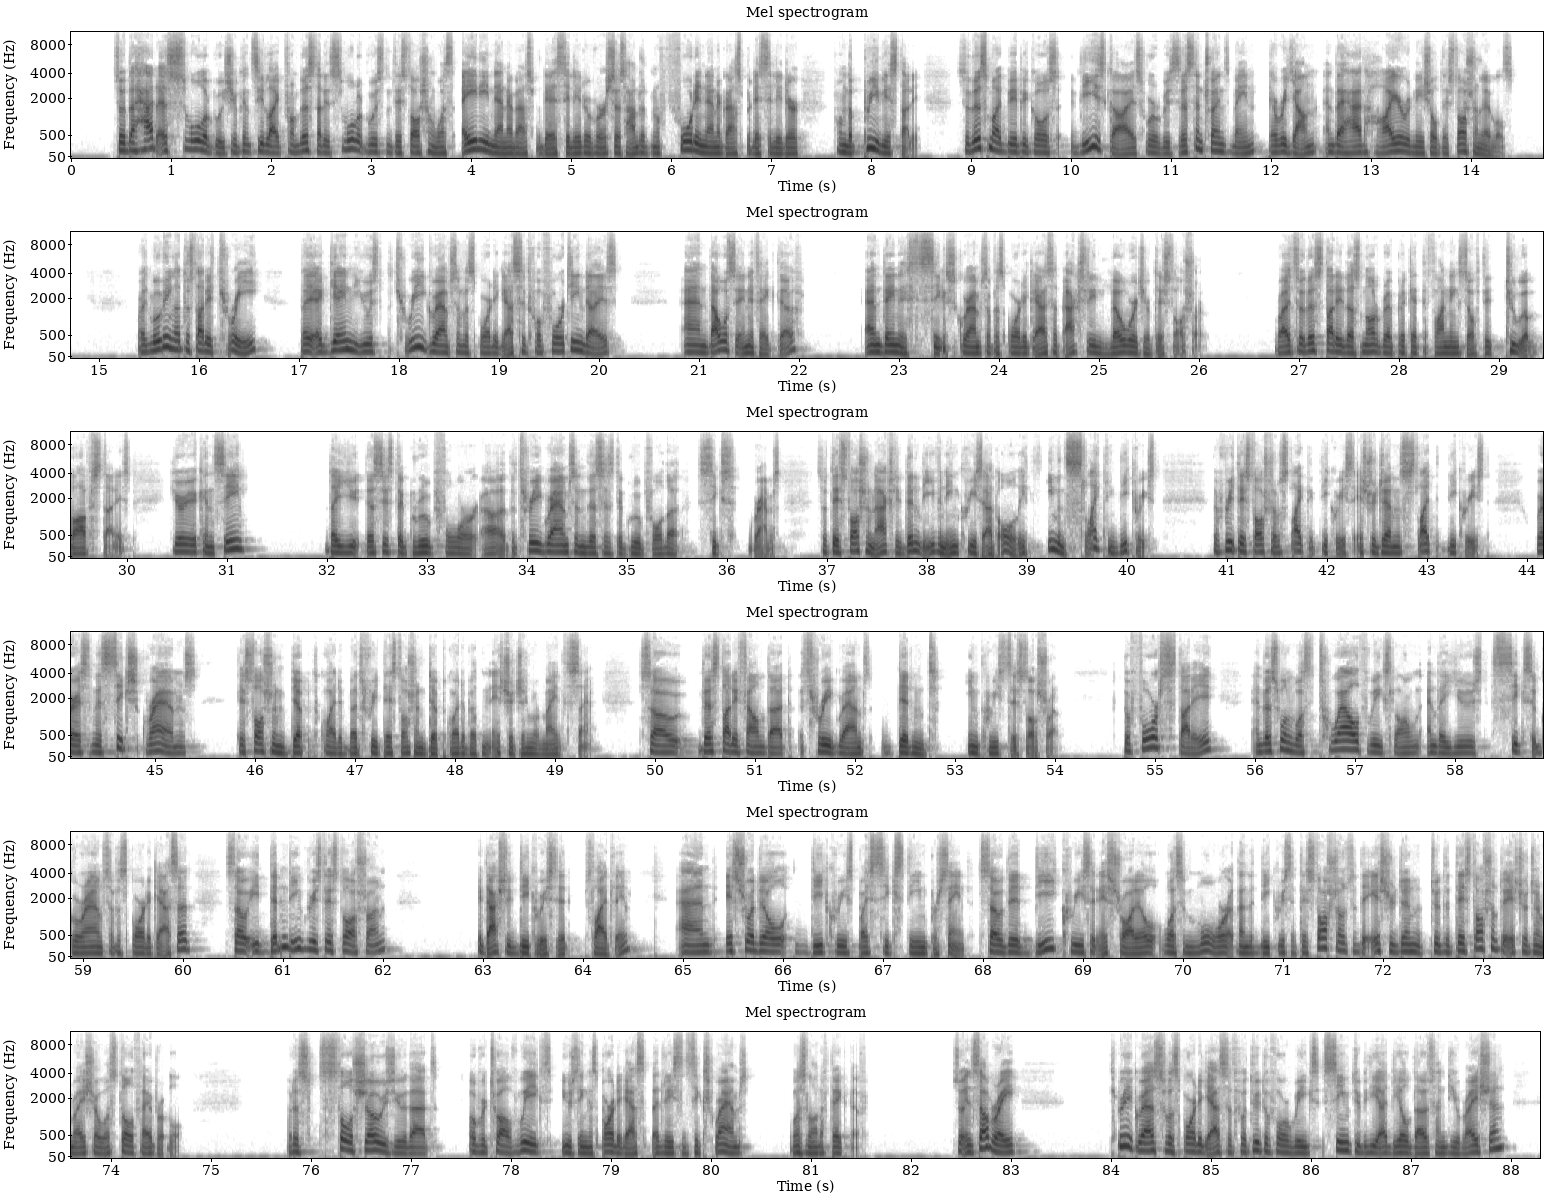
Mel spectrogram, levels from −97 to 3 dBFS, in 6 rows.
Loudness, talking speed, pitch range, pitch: -29 LUFS, 185 wpm, 115-145 Hz, 130 Hz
